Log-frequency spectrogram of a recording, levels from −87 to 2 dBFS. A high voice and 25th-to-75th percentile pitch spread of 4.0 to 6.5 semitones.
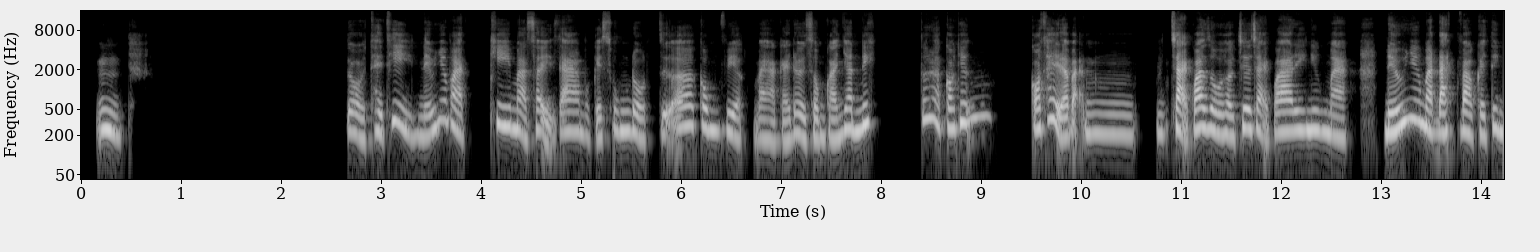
Yes: high, 230 Hz; average, 4.3 semitones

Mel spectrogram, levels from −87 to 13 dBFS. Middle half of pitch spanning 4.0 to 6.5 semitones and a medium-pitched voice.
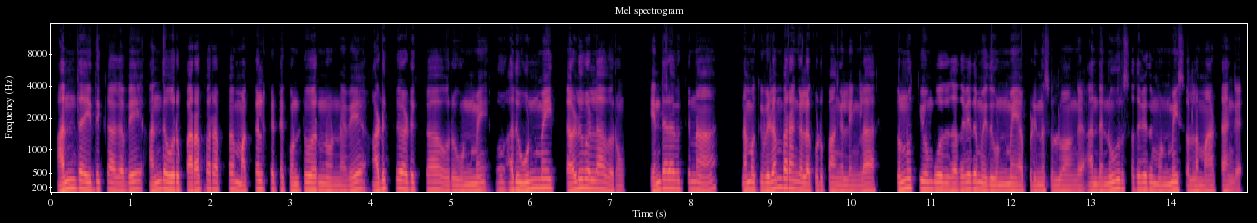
No: average, 3.5 semitones; medium, 150 Hz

